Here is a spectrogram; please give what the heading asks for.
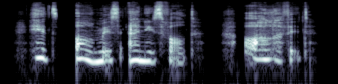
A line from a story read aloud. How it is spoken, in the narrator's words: Molly said at last, in a trembling voice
